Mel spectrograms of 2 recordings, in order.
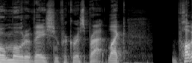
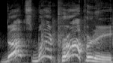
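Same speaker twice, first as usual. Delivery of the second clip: serious, earnest, high voice with swooping pitch; 8 semitones higher than usual. Doing a serious Jimmy Stewart voice for a movie character. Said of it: "like a serious Jimmy Stewart".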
